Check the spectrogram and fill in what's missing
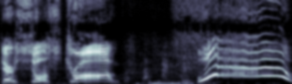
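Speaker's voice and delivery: screaming.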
